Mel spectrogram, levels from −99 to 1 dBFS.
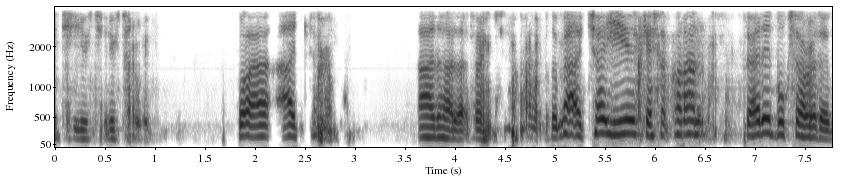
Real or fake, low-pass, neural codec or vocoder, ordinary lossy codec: fake; 3.6 kHz; codec, 16 kHz, 4 kbps, X-Codec, HuBERT features, trained on LibriSpeech; none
